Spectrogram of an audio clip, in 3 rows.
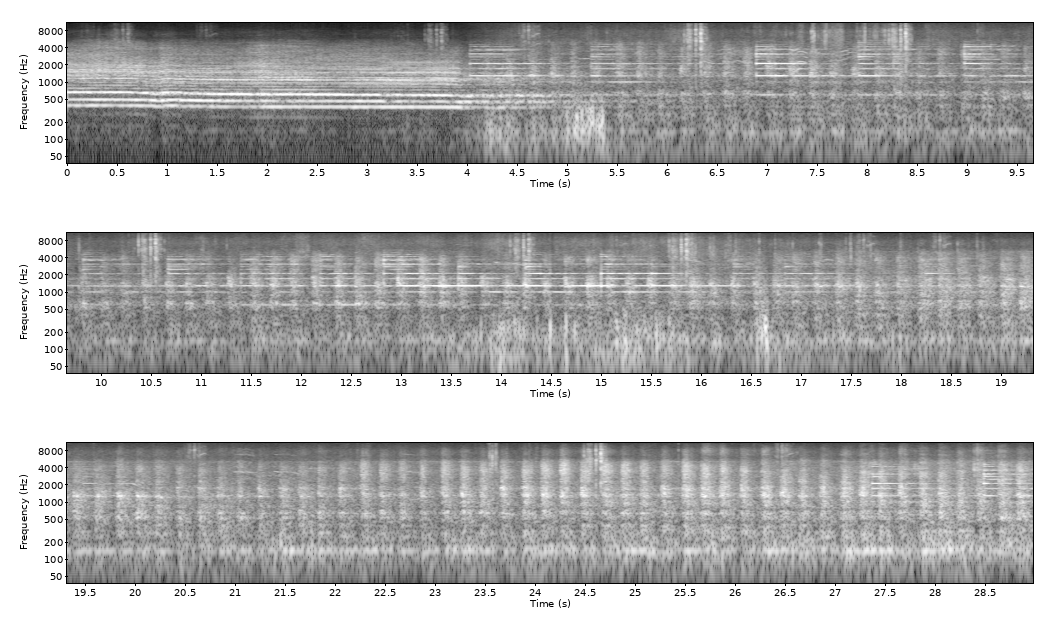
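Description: Southern Railway 4501, a 2-8-2 Mikado steam locomotive, sounds its chime steam whistle in one long blast for about the first four seconds, sagging slightly in pitch. Then a grade-crossing bell rings rapidly over the approaching locomotive's exhaust and running gear, which grow louder toward the end.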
